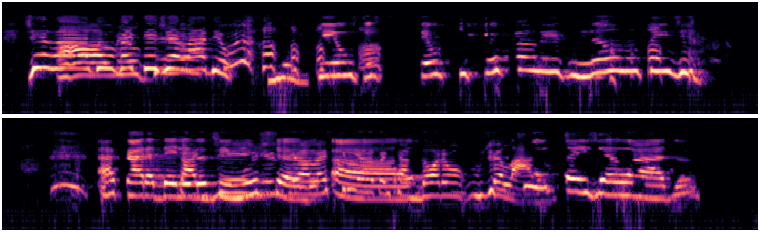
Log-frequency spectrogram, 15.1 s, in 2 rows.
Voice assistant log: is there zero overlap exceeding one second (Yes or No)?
No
